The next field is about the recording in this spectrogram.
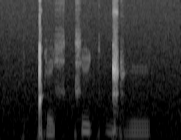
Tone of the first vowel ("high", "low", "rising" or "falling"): low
